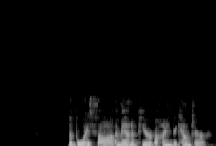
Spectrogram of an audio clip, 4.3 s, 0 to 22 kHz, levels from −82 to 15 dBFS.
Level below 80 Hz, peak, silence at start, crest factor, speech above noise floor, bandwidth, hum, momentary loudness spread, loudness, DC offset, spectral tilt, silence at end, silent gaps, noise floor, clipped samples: -62 dBFS; -4 dBFS; 1.4 s; 16 dB; 72 dB; 7.2 kHz; none; 7 LU; -18 LUFS; under 0.1%; -6.5 dB/octave; 0.25 s; none; -90 dBFS; under 0.1%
